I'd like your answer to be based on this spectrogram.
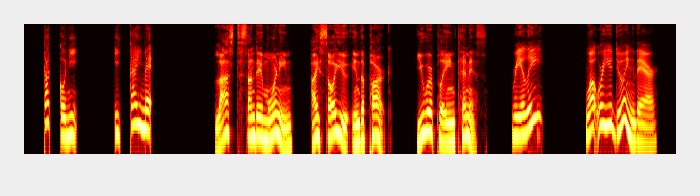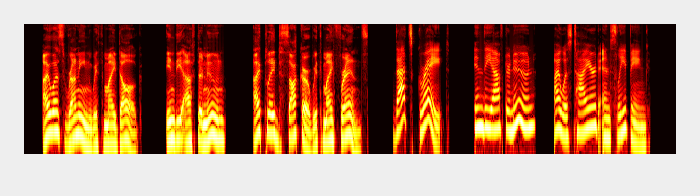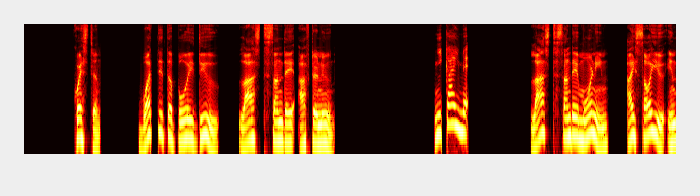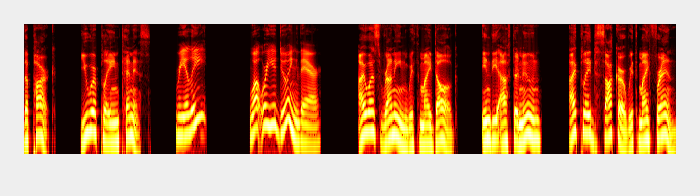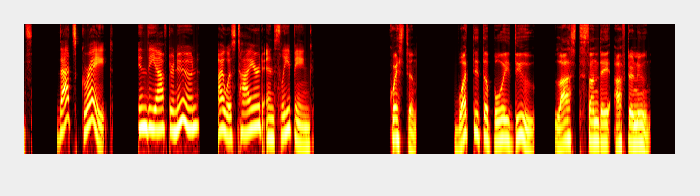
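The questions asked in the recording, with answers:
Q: What did the boy do last Sunday afternoon?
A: He played soccer with his friends.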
